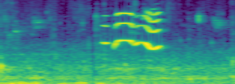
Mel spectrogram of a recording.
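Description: Red-winged starling whistling a short call about a second in: two quick, clear whistled notes that swoop up and down in pitch.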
